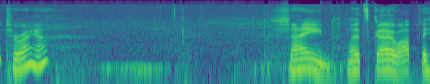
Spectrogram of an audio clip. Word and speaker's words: Tauranga: Enjoying from Tauranga in New Zealand. Afternoon, Robert. Hopefully the weather's over there, Robert. It'd be a bit cool, I'd say, Tauranga. Shane, let's go up the hill. Tauranga? Sorry. Tauranga.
